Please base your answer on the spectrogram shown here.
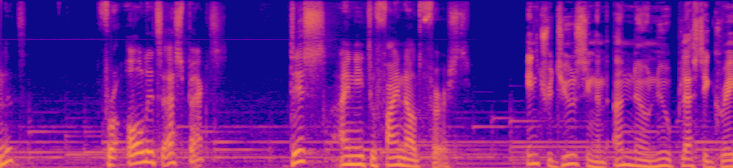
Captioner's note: voiceover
